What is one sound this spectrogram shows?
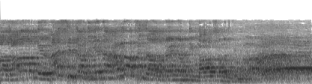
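A man speaks passionately into a microphone, heard through loudspeakers with echo.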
